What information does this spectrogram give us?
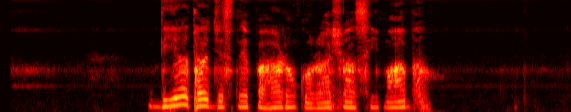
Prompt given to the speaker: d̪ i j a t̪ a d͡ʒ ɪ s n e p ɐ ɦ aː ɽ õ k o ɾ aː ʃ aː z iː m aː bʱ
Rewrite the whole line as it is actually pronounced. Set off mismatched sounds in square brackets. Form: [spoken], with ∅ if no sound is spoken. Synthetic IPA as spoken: d̪ i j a [t̪ʰ] a d͡ʒ ɪ s n e p ɐ ɦ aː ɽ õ k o ɾ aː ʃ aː [s] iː m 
